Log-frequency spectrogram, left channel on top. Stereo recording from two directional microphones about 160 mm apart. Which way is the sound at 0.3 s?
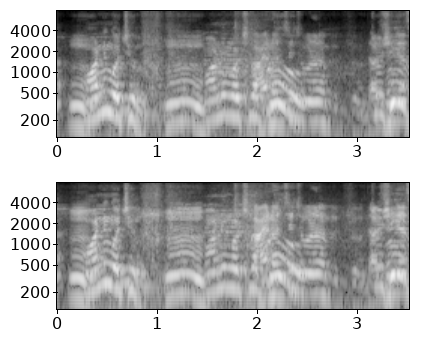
65° left (ahead or behind).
